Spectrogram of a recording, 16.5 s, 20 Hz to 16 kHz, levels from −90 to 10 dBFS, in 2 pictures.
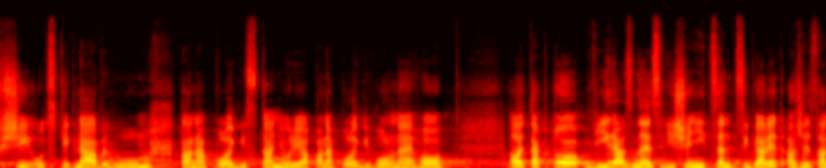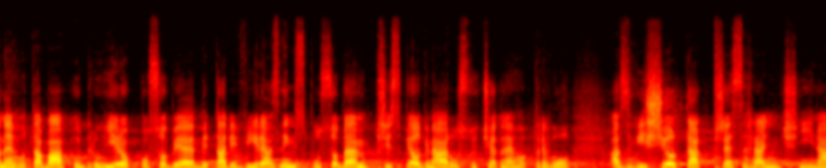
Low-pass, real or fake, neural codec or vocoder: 14.4 kHz; fake; autoencoder, 48 kHz, 32 numbers a frame, DAC-VAE, trained on Japanese speech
